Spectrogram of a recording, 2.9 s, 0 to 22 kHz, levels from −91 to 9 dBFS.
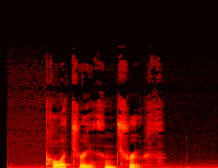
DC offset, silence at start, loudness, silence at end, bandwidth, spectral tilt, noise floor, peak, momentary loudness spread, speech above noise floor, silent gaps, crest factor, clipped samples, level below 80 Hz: under 0.1%; 0.1 s; -27 LUFS; 0.4 s; 15 kHz; -6 dB/octave; -52 dBFS; -8 dBFS; 18 LU; 25 dB; none; 20 dB; under 0.1%; -50 dBFS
